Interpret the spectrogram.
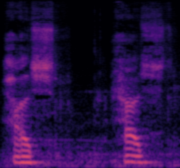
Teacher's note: তারপর মিং দিয়ারিহিম লিআউয়ালিল হাশর, এখানে একটা দেখুন অক্ষর অবস্থায় জজমুল হরফ পরের হরফ যদি আমরা অক্ষ ধরি তাহলে এখানে হাগে শিনকে ধরবে, আবার রটাকে ধরবে, এখানে রটাও সাকিন হয়ে যাবে, শিনটাও সাকিন করতে হবে, দুইটাই সাকিন এখানে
